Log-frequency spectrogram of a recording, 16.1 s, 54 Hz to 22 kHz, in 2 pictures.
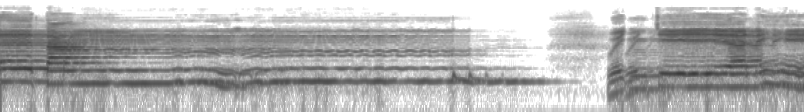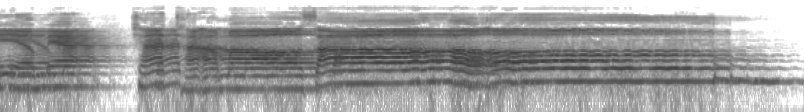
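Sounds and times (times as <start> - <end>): man chanting: 6.1 - 15.8.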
